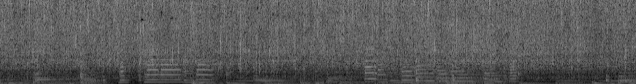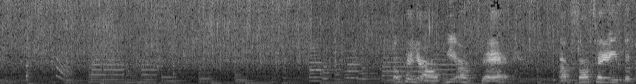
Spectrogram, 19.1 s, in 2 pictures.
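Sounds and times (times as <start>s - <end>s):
background music: 0.0s - 19.0s
vegetables sizzling in a pan: 0.0s - 19.0s
spatula stirring: 5.4s - 12.9s.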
